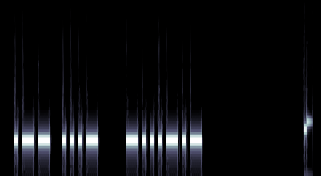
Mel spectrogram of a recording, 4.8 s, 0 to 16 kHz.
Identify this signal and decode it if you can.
Morse code, heard as a keyed tone, about 20 wpm, 650 Hz. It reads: WV <BK>
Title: POTA QSO Practice - 20wpm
